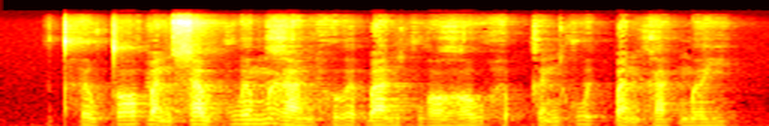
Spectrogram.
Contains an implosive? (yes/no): yes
